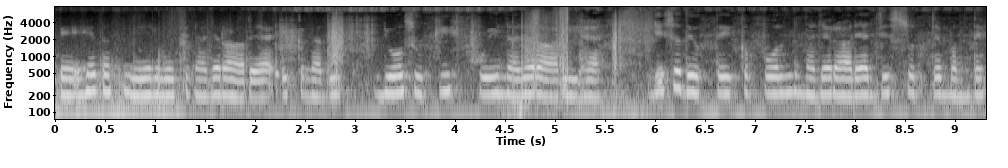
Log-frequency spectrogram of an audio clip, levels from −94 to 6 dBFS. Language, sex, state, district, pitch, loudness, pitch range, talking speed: Punjabi, male, Punjab, Fazilka, 205 Hz, -18 LUFS, 195-215 Hz, 165 wpm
